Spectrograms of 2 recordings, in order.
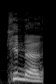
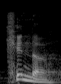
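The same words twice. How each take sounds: First: "Kinder" called out louder across the water; loud friendly call of "Kinder" from the shore. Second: Low, gentle "Kinder" to his people; a fatherly, low "Kinder"; friendly tone. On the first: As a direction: call "Kinder" loudly to the boat, falling at the end. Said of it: "rief er ihnen zu". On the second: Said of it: "in einem freundlichen Ton". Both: Retold or imitated.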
